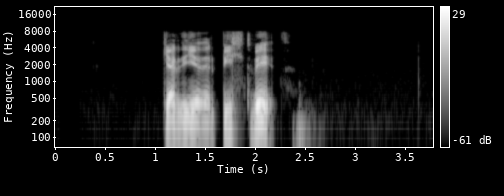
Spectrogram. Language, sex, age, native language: Icelandic, male, 50-59, Icelandic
